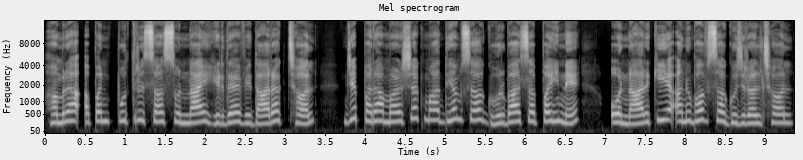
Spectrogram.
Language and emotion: Maithili, sad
